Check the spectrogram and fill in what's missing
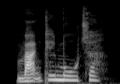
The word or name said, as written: wankelmotor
